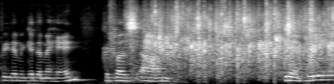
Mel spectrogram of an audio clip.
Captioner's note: applause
